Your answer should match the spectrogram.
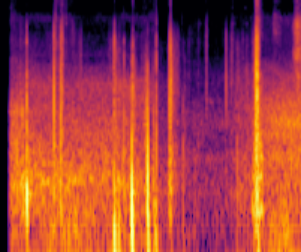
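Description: Footsteps on pavement with knocks from the handheld phone as a person walks: irregular sharp clicks and scuffs, about seven in all, with a short quiet spell about two and a half seconds in.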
